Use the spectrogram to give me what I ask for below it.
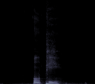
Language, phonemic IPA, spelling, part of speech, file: German, /ˈoːpi/, Opi, noun, De-Opi.ogg
- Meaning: grandpa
